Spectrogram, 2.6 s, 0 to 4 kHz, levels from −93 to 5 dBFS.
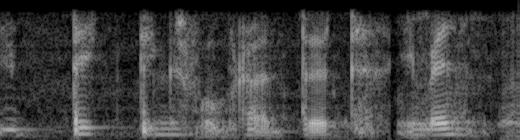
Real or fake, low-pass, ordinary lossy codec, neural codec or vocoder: fake; 3.6 kHz; none; codec, 16 kHz, 16 kbps, FunCodec, trained on Chinese and English, 50 frames a second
